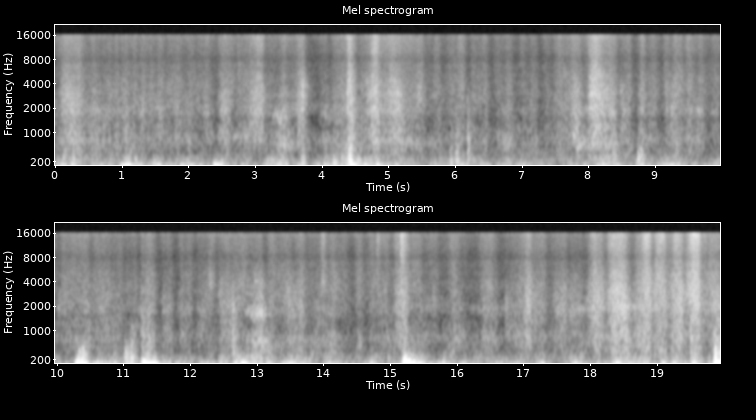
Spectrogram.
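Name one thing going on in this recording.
A towel rubs and rustles against a wet dog's fur.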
